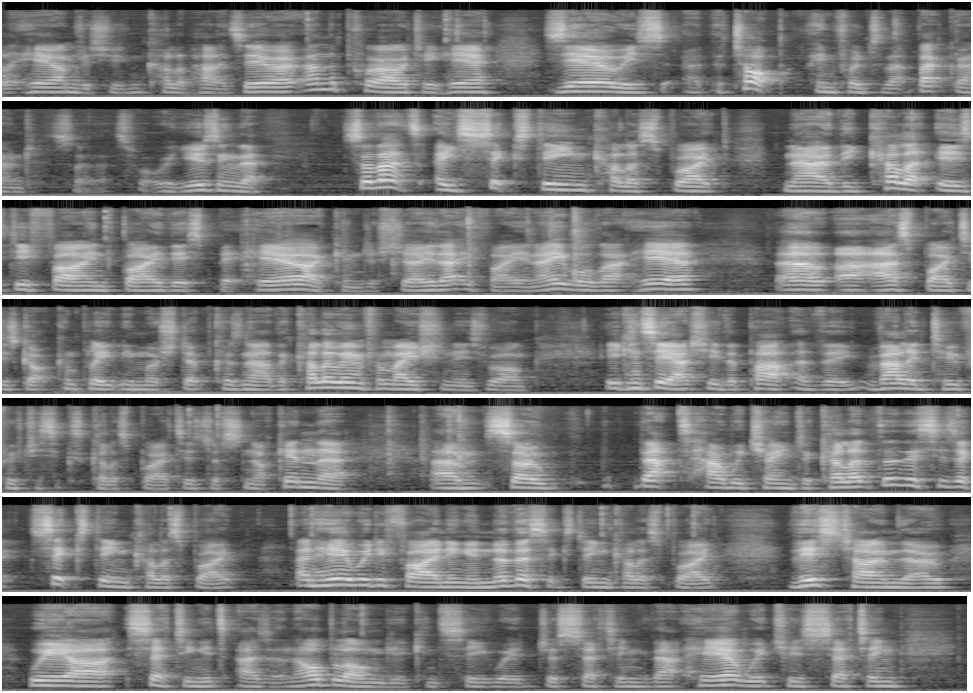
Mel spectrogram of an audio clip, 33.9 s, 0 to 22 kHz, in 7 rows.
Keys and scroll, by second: 11.2 1, 11.9 F6, 12.4 Return, 21.2 ctrl+z, 21.5 ctrl+z.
